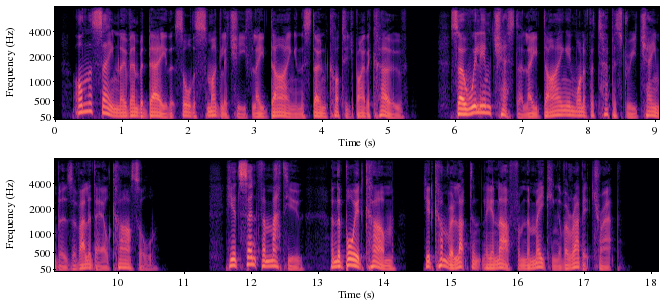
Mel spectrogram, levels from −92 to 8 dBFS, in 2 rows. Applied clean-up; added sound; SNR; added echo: none; none; none; none.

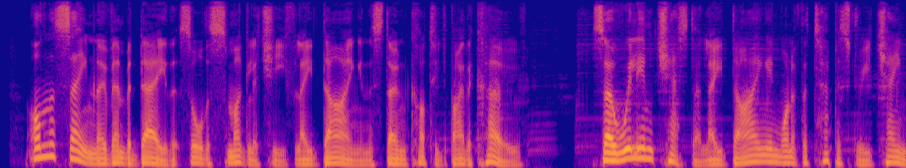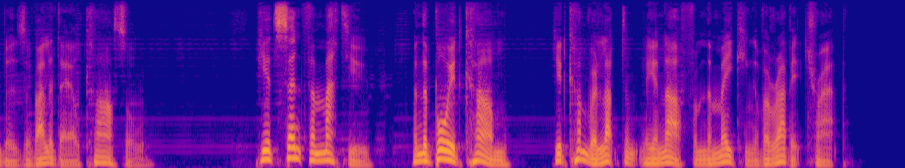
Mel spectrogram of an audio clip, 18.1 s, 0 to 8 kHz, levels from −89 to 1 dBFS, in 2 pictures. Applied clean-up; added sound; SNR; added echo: neural separator model SepFormer DNS4.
